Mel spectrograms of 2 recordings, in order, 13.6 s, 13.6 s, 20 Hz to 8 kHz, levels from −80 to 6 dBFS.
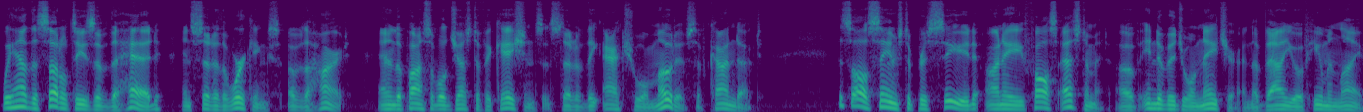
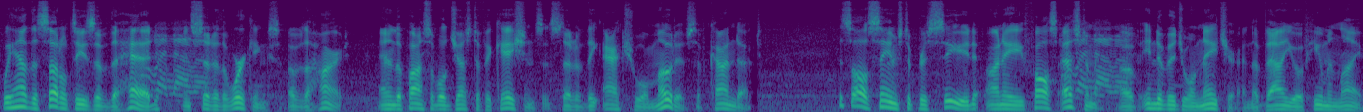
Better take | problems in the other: first | background sound (Subway, metro, underground); 18 dB below the speech

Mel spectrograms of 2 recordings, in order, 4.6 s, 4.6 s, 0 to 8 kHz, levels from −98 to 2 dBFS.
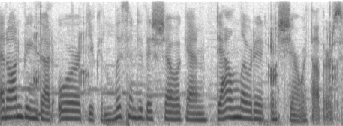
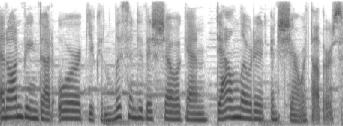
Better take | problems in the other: second | background sound (Livestock, farm animals, working animals); 16 dB below the speech

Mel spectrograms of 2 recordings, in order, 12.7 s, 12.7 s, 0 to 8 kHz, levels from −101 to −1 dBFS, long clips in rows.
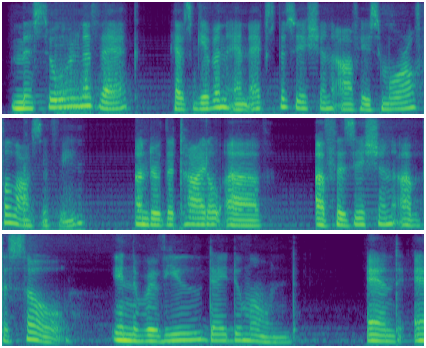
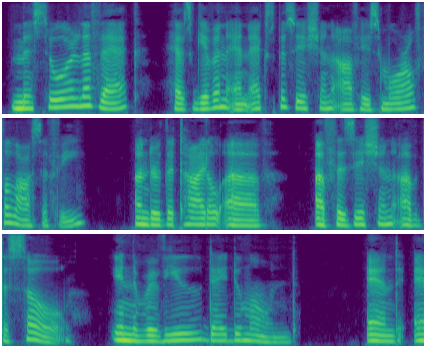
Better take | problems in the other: second | noise reduction (neural separator model SepFormer DNS4)

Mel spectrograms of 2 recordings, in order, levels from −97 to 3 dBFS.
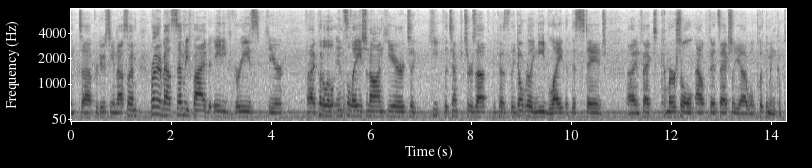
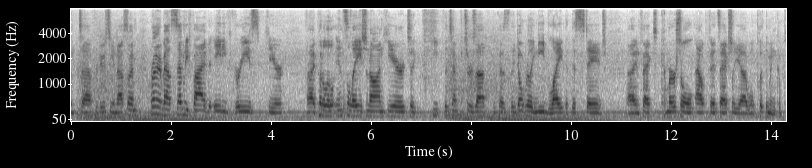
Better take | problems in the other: first | background sound (Boom); 13 dB below the speech

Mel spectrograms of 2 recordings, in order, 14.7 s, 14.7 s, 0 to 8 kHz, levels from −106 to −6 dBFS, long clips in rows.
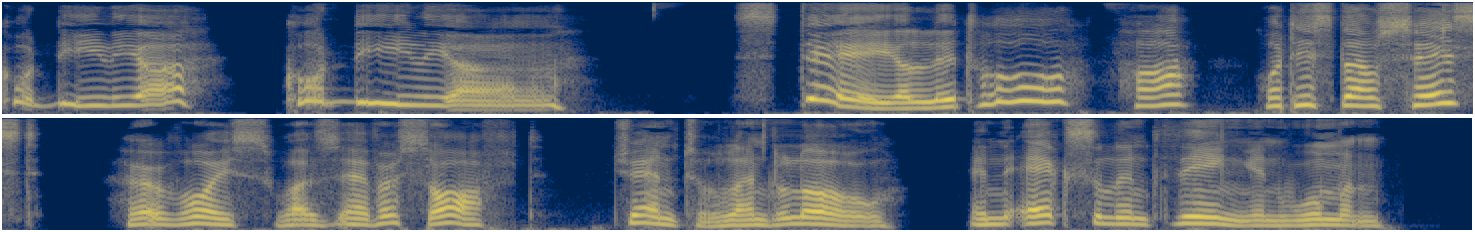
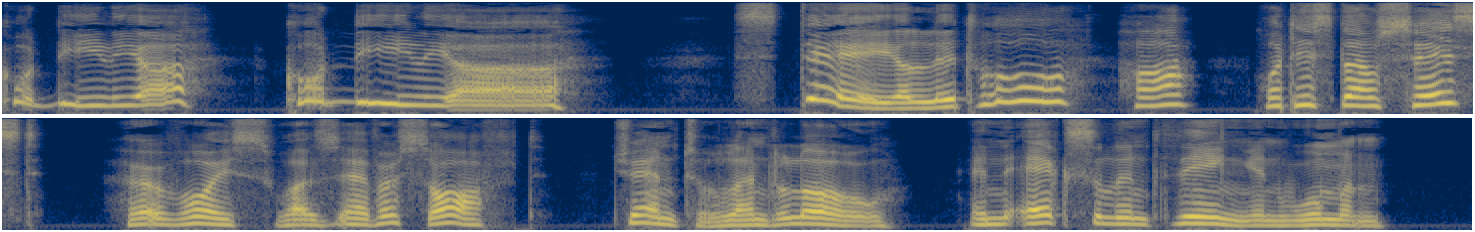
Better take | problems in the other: second | noise reduction (neural mask model Resemble Enhance denoiser)

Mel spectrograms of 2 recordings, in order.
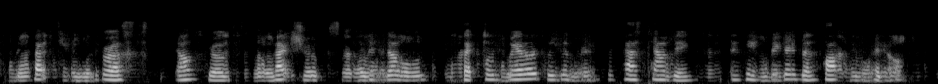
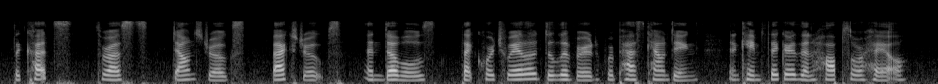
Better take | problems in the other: second | noise reduction (neural mask model DeepFilterNet 3)

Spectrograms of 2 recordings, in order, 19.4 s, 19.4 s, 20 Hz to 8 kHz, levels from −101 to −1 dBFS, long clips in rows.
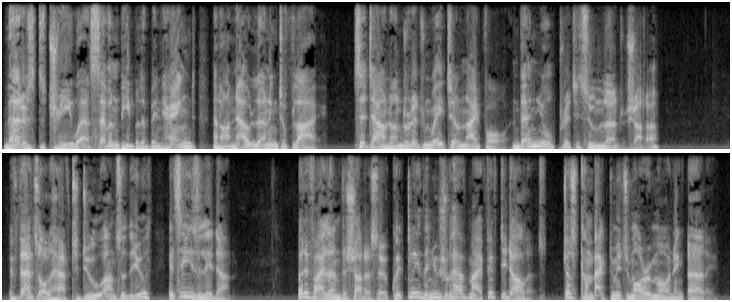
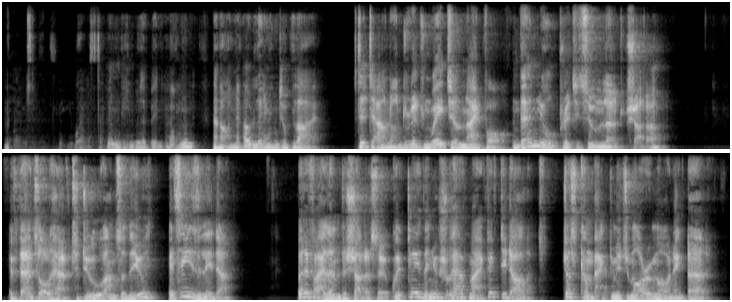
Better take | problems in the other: first | noise reduction (neural mask model DeepFilterNet 3)

